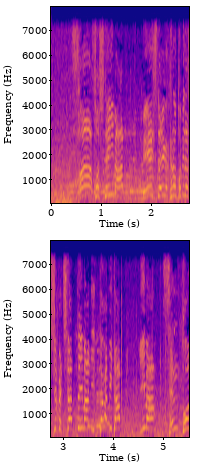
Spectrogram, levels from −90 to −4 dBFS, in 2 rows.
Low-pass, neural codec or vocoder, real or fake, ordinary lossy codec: 7.2 kHz; vocoder, 44.1 kHz, 128 mel bands every 512 samples, BigVGAN v2; fake; none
